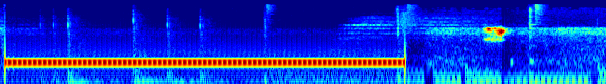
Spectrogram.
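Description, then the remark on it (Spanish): A steady, loud telephone dial tone, heard while placing a call to someone again, holds a single unbroken pitch for about two seconds, then cuts off abruptly, followed by faint clicks and low line noise. “Claro, pues vamos a llamarle de nuevo”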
